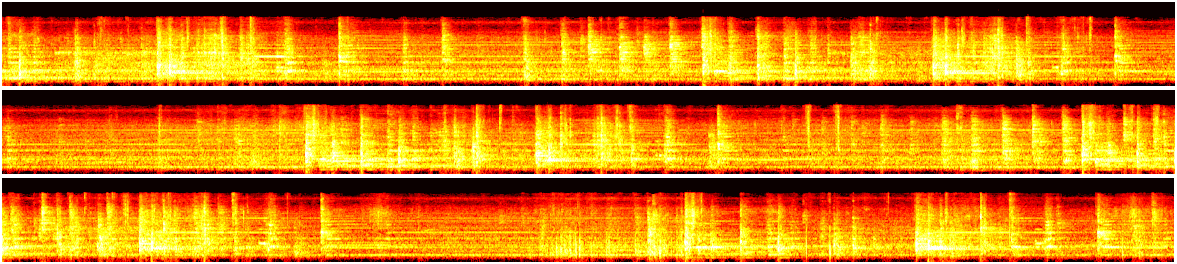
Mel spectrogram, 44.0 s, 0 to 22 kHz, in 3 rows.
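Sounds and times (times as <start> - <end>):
machine knocking and clattering: 0.0 - 5.8, 6.5 - 14.2, 17.1 - 33.6, 36.0 - 43.9
machine hum: 0.0 - 43.9.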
